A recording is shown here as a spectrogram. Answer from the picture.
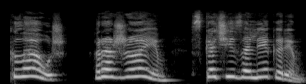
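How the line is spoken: Grandmother shouting very loudly. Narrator (Russian): кричала бабушка на все поместье

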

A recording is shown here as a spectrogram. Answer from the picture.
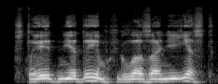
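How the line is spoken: Grumbled. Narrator (Russian): буркнул Марусов

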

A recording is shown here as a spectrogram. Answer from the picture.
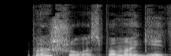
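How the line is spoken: Pleading. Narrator (Russian): взмолилась

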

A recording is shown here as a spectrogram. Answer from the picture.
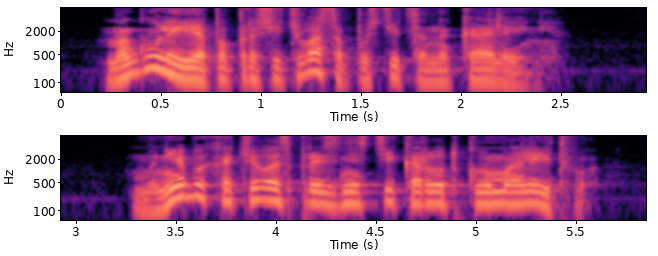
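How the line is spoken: Soft. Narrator (Russian): сказал он мягко

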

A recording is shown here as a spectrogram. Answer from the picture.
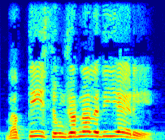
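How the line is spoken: Shouted. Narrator (Italian): gridò Beauchamp

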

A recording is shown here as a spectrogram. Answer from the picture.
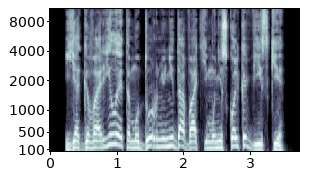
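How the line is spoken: Muffled squeal from behind. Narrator (Russian): произнесла у него из-за спины миссис Руфус, приглушенно взвизгнув

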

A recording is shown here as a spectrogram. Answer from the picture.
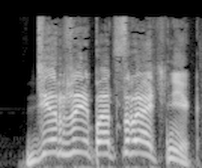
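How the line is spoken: Ringing boyish shout. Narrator (Russian): выкрикнул позади кто-то звонким мальчишеским голосом

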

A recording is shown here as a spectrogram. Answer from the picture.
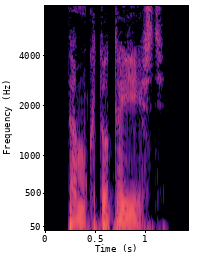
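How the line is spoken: Whispered answer. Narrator (Russian): шепотом ответила

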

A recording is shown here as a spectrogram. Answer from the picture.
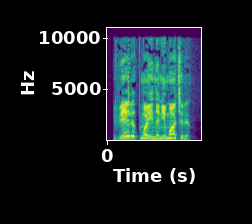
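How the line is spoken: Plain. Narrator (Russian): ответил Сирил

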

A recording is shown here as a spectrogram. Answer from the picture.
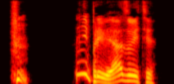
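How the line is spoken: Falsely cheerful voice. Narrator (Russian): Ненатурально бодрым голосом сказал Хариус

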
